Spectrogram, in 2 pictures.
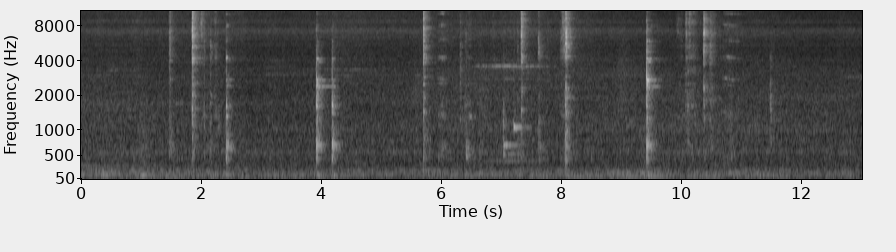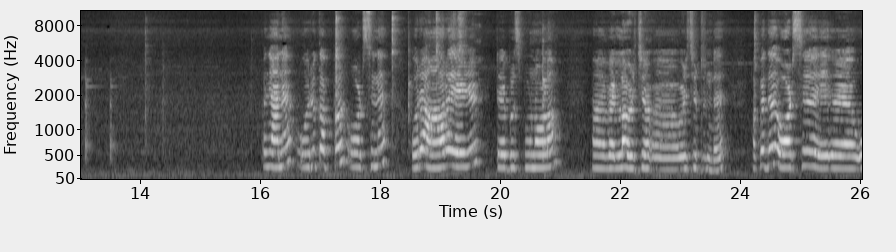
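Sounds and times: metal spoon clinking on steel: 5.7 - 8.3, 9.4 - 11.0.

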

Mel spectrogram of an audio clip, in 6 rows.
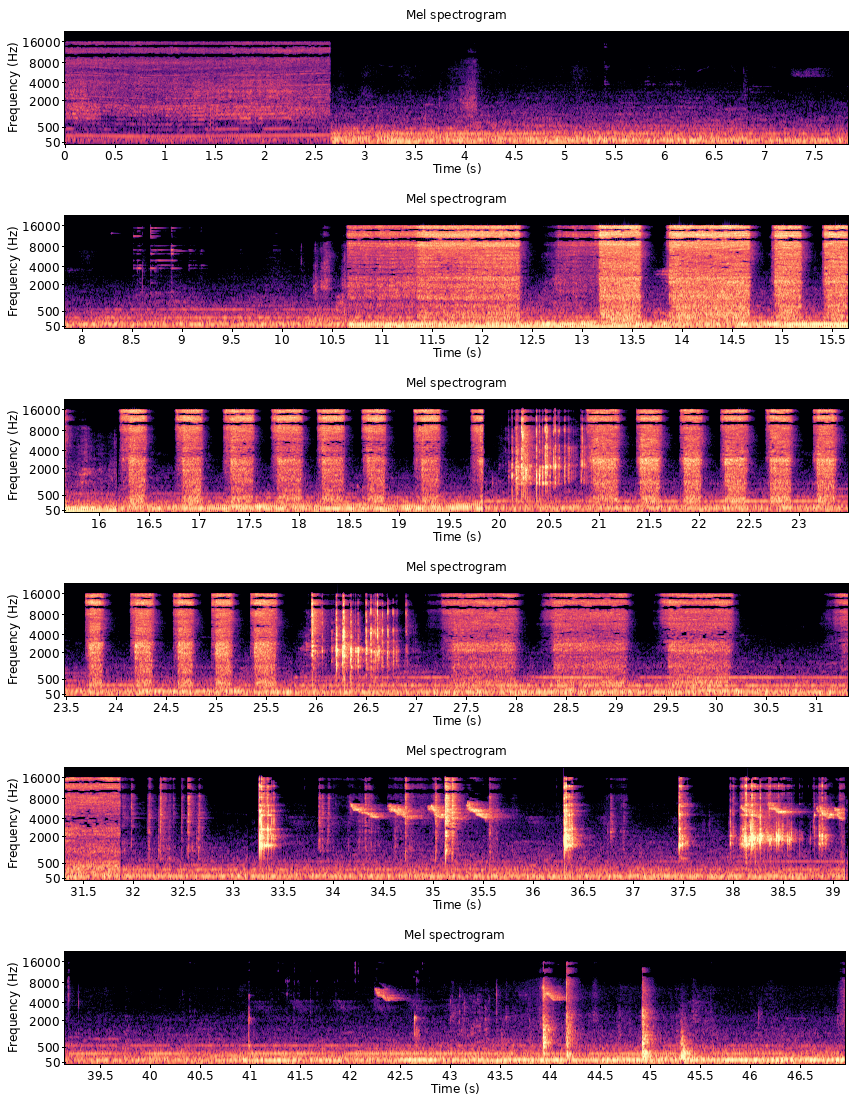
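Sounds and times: spray paint can hissing: 10.6 - 30.2, 31.1 - 32.0
metal screws clinking in tray: 37.5 - 39.1.

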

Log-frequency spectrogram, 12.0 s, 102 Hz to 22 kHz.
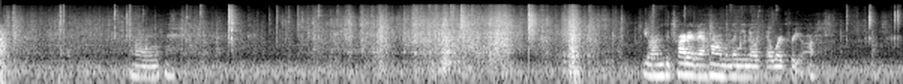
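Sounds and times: rustling and crunching: 0.0 - 8.7.

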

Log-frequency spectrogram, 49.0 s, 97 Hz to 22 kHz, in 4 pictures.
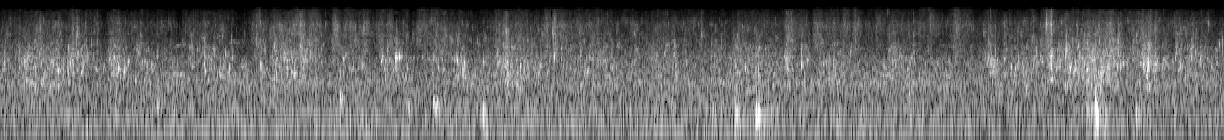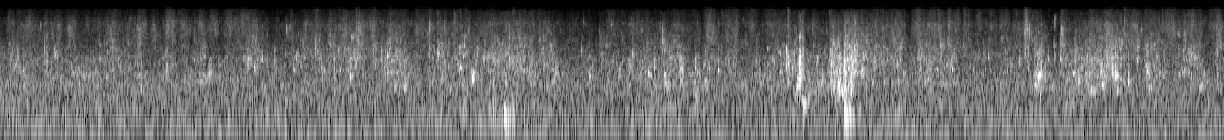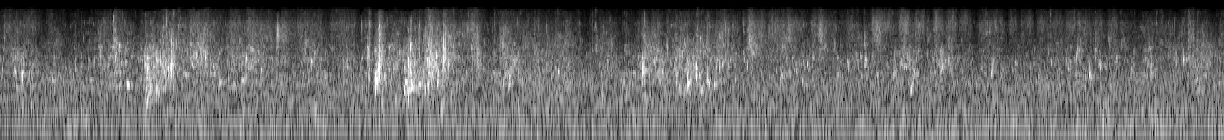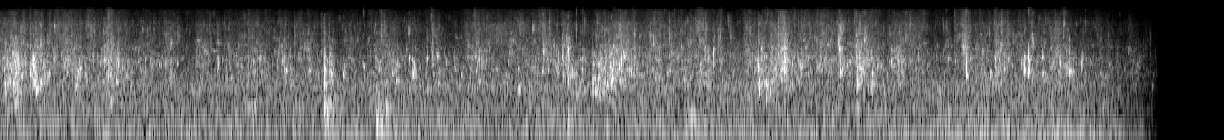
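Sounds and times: water splashes: 0.0 - 48.3
water trickling and dripping: 0.0 - 48.3
brush strokes: 2.5 - 16.7, 28.8 - 47.3.

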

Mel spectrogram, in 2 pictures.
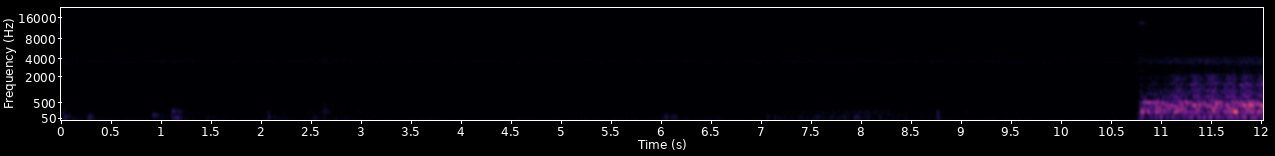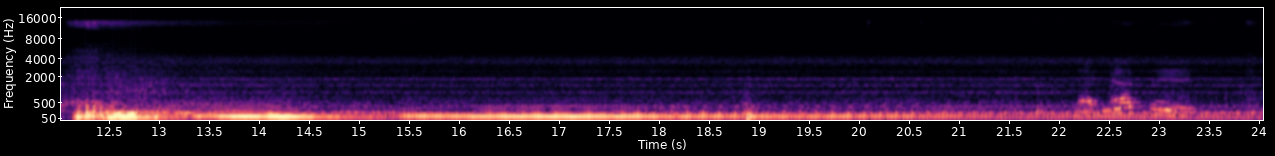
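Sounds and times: car engine starting and idling: 10.8 - 24.0.

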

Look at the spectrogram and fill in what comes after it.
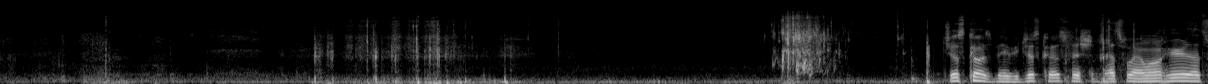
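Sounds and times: knocks and scrapes in plastic kayak: 0.2 - 1.8, 3.0 - 5.2.

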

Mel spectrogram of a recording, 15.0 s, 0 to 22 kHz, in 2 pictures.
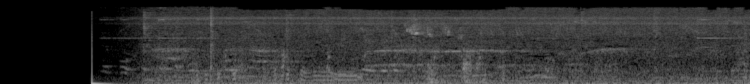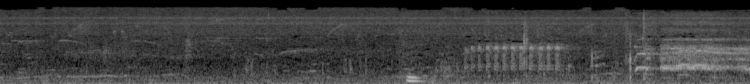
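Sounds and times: steady background hiss: 1.0 - 15.0
faint bird calls: 7.7 - 14.0.

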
